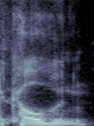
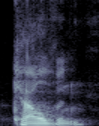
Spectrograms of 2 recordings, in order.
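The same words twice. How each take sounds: First: "Kelvin" in a South African accent; South African "Kelvin", first vowel dark and low; South African pronunciation. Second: "Calvin" in an American accent; American-style "Calvin", softer, open first vowel; American pronunciation. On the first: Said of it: "it sounds a lot lower". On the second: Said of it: "They would say, like". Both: Shown as a demonstration.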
